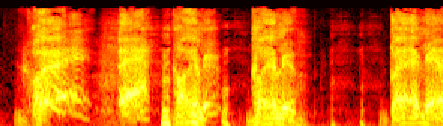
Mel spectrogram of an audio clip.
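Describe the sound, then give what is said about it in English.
A human voice imitates an animal coughing up a hairball with several raspy, throaty hacking and gagging bursts separated by short pauses, ending in a final retching heave. “And then this sound kind of happens where it kind of comes into the throat, and you see this fur about to being chucked up, and then they sort of go,”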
